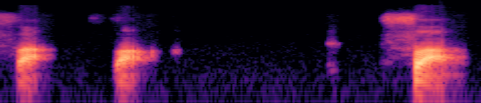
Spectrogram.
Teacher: ചുണ്ടിനെ അതിൽ ഉൾപ്പെടുത്തരുത് സ്വാദ് ഉച്ചരിക്കുമ്പോൾ അതിന്റെ മഹ്റജ് നമ്മൾ ഇൻഷാ അള്ളാ പറയും നാവിന്റെ അറ്റവും താഴെയും മേലെയും ഉള്ള മുൻപല്ലുകളുടെ ഇടയുമാണ് സ്വ സ്വ സ്വ വരുന്നത് സ്വ അത് ഒന്ന് ഇസ്തിലാന്റെ അക്ഷരം കൂടിയാണ് സ്വ അതുകൊണ്ട് അതിനെ ഒന്ന് കനപ്പിച്ച് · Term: സാദിന്റെ മഖ്റജ്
